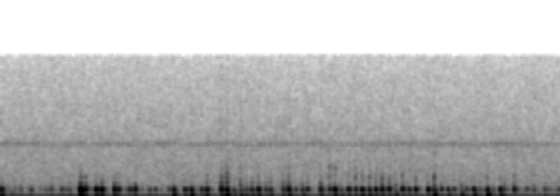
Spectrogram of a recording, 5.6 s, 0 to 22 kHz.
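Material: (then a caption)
Rubber. Fingertips and short nails tap quickly over the body of a hollow black rubber air blower bulb with a ribbed surface, making about nineteen soft, dull, hollow taps centered near 850 Hz. Each tap dies away almost at once, and a steady low hum runs underneath the whole quiet clip.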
